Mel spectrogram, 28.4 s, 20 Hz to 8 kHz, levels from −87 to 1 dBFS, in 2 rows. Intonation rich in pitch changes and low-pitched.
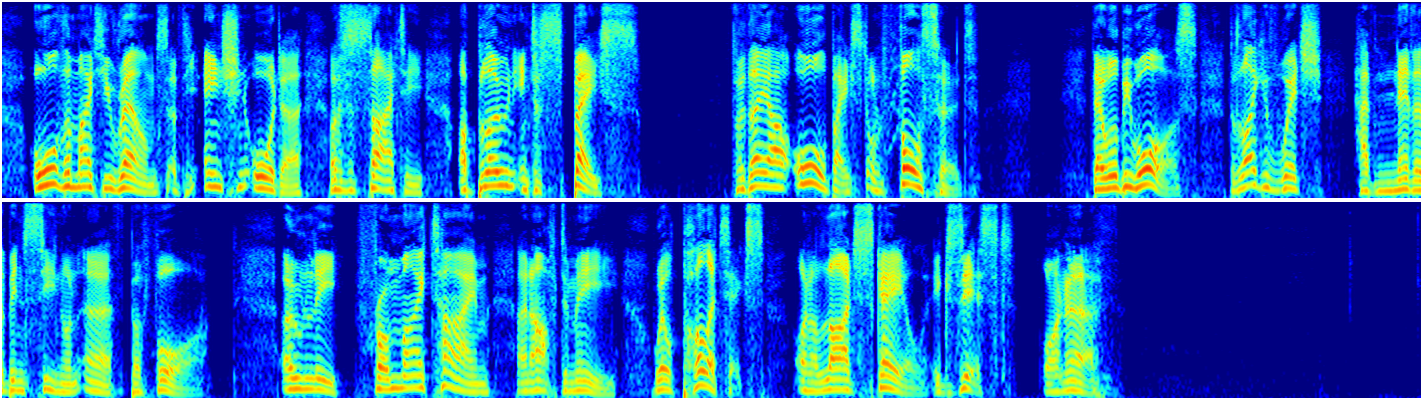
No: wide, 6.7 semitones; medium, 150 Hz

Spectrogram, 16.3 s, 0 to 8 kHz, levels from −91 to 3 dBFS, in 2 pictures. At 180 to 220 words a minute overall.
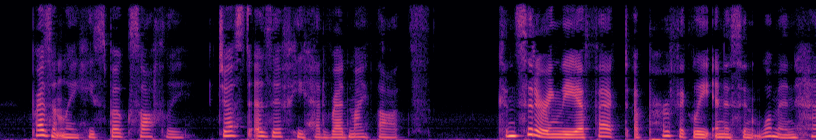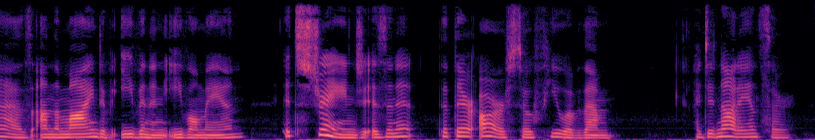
No: average, 160 wpm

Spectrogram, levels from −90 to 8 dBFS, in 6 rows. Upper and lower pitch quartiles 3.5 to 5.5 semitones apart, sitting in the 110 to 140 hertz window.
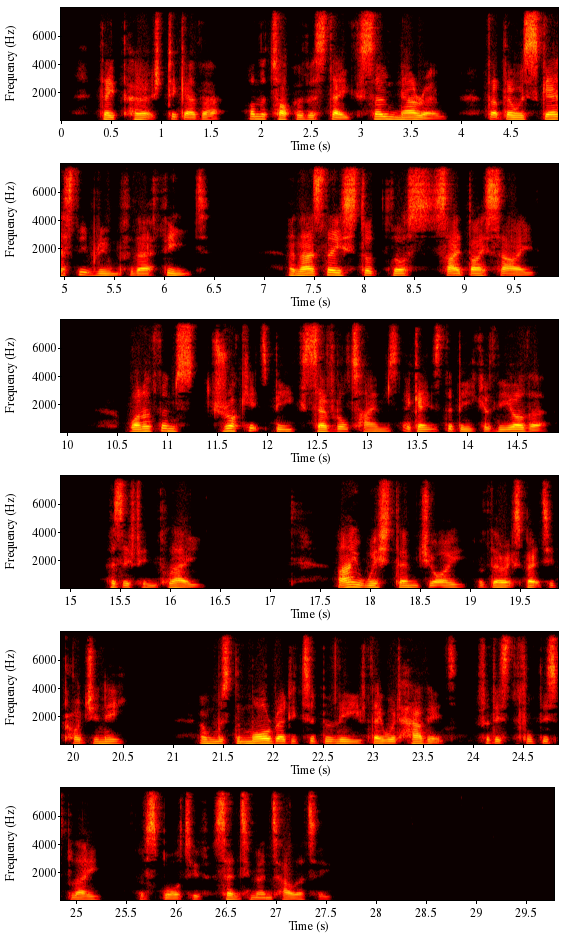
No: average, 3.0 semitones; low, 135 Hz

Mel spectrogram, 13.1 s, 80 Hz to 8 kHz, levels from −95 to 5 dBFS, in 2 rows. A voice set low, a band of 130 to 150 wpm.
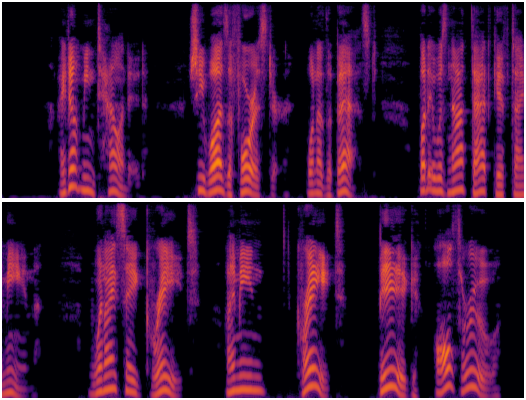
No: medium, 185 Hz; average, 140 wpm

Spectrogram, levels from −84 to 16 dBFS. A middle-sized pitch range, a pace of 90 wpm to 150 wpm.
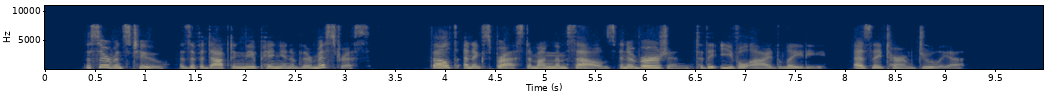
No: average, 4.0 semitones; average, 160 wpm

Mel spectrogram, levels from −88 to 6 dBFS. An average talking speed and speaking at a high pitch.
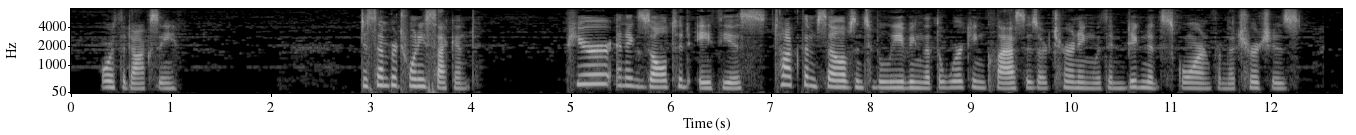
No: slow, 115 wpm; high, 210 Hz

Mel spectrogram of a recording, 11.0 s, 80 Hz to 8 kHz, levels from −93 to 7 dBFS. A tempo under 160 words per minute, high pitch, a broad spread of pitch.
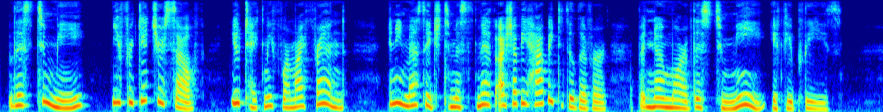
No: average, 170 wpm; high, 235 Hz; wide, 6.4 semitones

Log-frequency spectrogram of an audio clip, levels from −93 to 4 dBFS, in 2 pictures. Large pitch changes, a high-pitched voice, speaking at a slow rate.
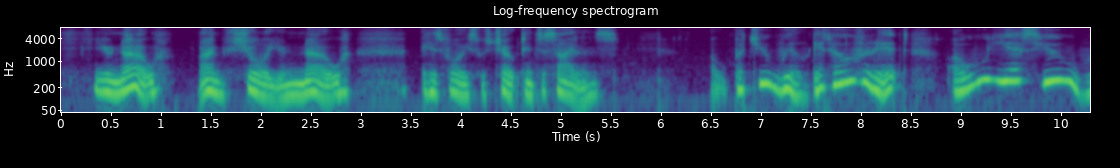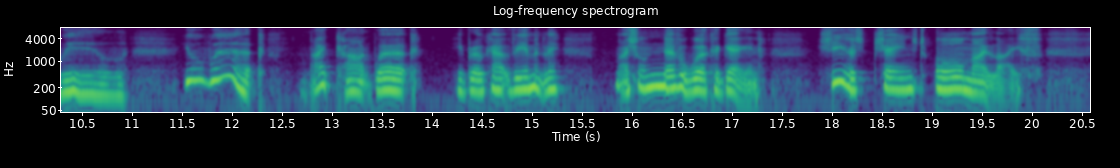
No: wide, 6.8 semitones; medium, 170 Hz; slow, 130 wpm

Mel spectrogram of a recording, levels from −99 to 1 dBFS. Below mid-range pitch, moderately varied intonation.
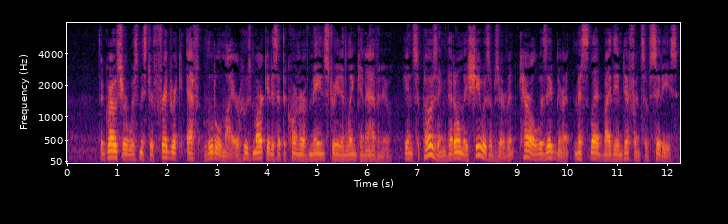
Yes: low, 105 Hz; average, 3.8 semitones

